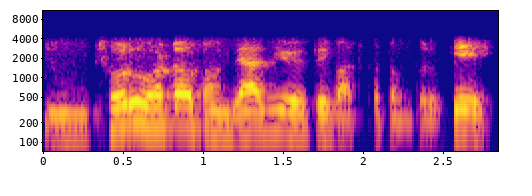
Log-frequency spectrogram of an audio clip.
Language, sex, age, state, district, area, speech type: Maithili, male, 18-30, Bihar, Darbhanga, rural, conversation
